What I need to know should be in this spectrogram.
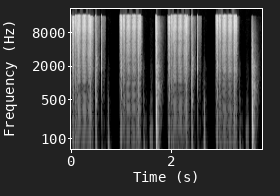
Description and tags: Abstract Percussion Loop made from field recorded found sounds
